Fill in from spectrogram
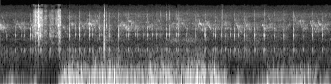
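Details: White stork bill-clattering: a fast train of dry, wooden clicks running through the recording, partly masked by heavy low wind rumble with a short louder burst near the start.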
